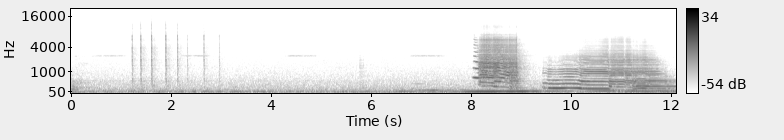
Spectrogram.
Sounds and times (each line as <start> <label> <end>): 8.0 creaking with wooden doors 12.1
